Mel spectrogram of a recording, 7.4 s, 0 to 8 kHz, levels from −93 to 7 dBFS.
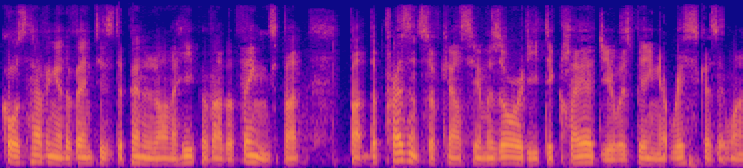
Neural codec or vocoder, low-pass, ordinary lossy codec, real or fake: none; 7.2 kHz; AAC, 32 kbps; real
